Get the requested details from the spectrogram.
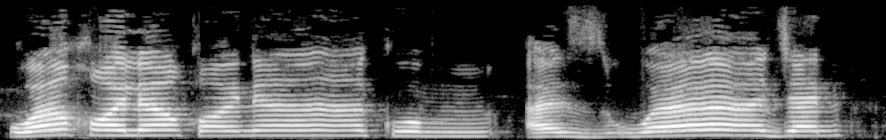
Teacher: kita kena baca dengan terang dan nyata, iaitu dengan jelas tanpa dengung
